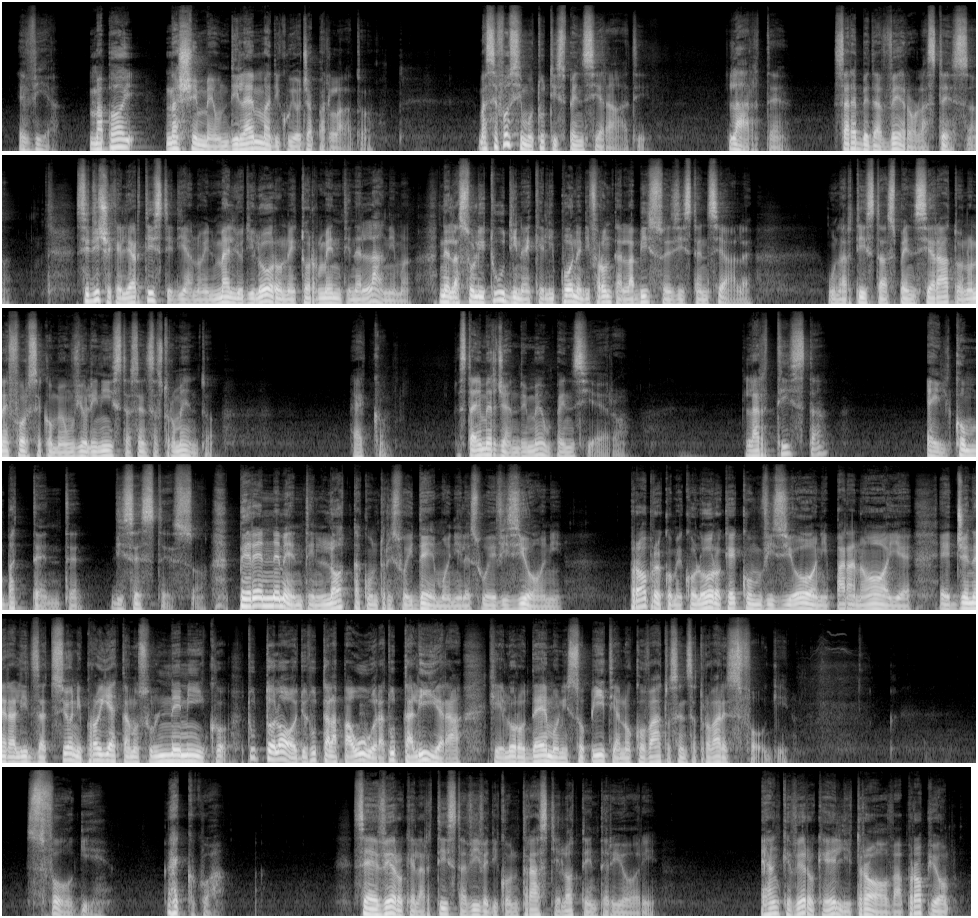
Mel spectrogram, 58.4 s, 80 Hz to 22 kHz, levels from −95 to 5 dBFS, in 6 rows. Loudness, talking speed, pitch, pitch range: -14 LUFS, 135 wpm, 100 Hz, 90-115 Hz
